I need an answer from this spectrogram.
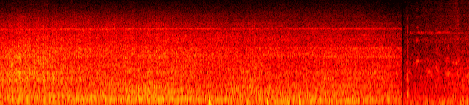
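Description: Diesel-hauled passenger train running on a distant stretch of track: a steady engine hum with wheel and rail noise. The sound drops off suddenly about five seconds in, leaving a quieter background.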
